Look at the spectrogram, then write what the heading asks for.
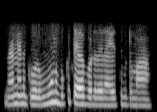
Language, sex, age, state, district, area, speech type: Tamil, female, 18-30, Tamil Nadu, Dharmapuri, rural, conversation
